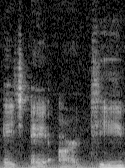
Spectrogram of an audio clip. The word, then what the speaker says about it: Hart: Yeah, I know it's spelled Hart, H-A-R-T, but Hart can sound like heart, your heart.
